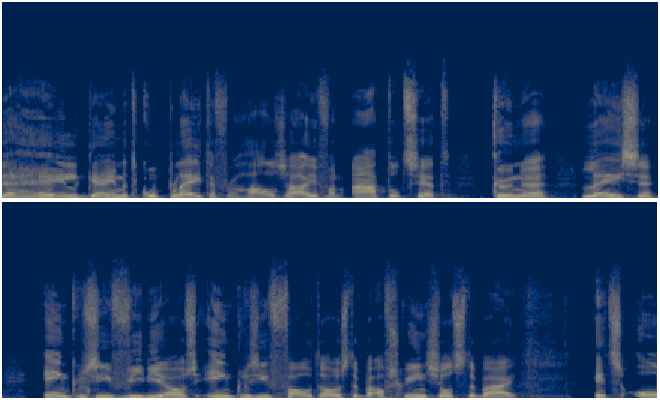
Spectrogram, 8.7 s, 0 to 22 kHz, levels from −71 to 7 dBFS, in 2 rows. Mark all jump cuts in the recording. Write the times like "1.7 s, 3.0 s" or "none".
none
